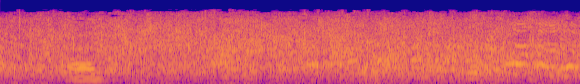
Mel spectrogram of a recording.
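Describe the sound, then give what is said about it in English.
Steady, dense applause from a large game-show audience for a contestant fills the whole stretch, loud and continuous, with a brief voice calling out near the start. “I'm sorry, next contestant, the applause was not for you. It was for the first contestant.”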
